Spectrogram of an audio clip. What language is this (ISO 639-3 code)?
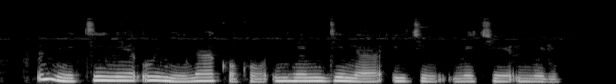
ibo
